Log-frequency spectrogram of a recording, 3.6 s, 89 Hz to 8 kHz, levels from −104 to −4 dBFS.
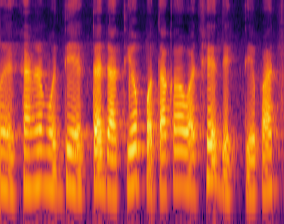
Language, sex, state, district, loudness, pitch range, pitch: Bengali, female, Assam, Hailakandi, -19 LUFS, 180-195 Hz, 190 Hz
